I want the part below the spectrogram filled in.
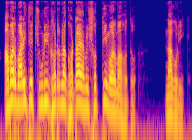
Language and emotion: Bengali, angry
